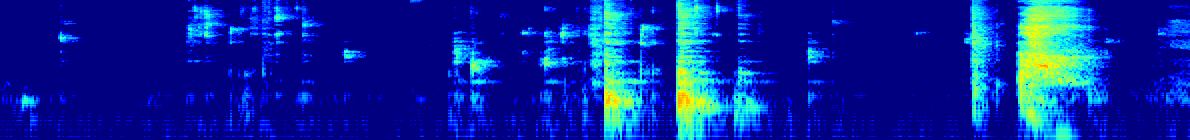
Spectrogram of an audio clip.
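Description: A portable water filter drains out, with water trickling and dripping in short, intermittent bursts, some louder splashes near the end.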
